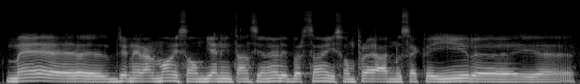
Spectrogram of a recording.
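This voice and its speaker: Mellow-voiced Italian-accented man. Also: medium pitch, level tone, moderate pace, smooth. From Italy. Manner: hesitant, frequent fillers. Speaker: immigrant interviewee. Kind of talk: reflective interview talk.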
